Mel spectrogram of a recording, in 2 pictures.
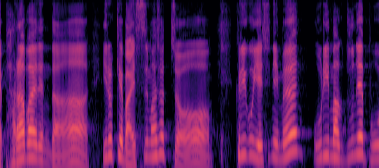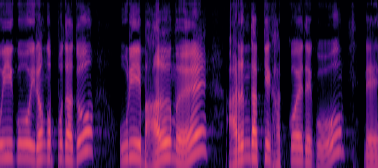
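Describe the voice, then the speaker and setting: A man's voice: high voice, clear, resonant tone, no echo, studio quality. A man giving a children's sermon, asking the kids questions and acting out voices. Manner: animated, asks children questions; acts out quoted voices. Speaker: children's ministry preacher.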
